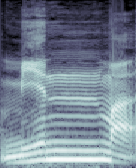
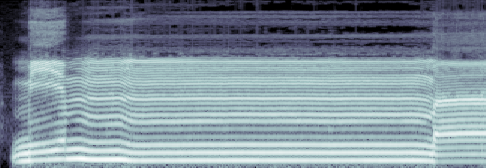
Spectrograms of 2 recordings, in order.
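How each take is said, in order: First: The n is said clearly before the m. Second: The n merges into a long nasal m. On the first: The speaker calls it wrong. "Tidak dibaca min ma" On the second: The speaker calls it right. "langsung dimasukkan"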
